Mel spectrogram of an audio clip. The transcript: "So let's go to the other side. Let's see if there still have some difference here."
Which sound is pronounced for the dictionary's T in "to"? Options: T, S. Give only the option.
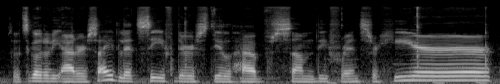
T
